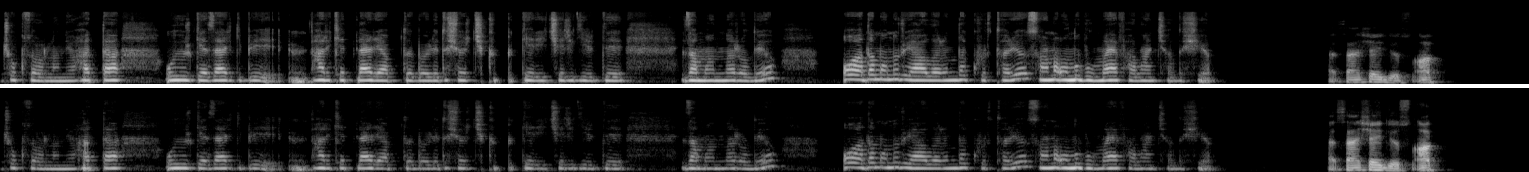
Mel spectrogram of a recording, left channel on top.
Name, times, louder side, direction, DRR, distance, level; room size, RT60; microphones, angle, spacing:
voice 1, 0.0-5.0 5.2-8.2 8.4-12.2, left 5 dB, 45° left, 0.3 m, -24 dB
voice 2, 13.3-14.3, right 6 dB, 85° right, 0.5 m, -22 dB
4.8 x 2.6 x 2.4 m
head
